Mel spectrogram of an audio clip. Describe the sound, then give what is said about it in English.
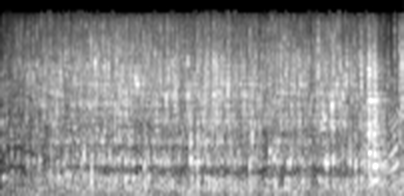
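Water from a pool about a metre by a metre cascades down from bucket to bucket through a series of sieves in a pump-driven flotation tank used by Time Team, a continuous hissing rush with bright spattering, fairly constant in loudness. No one speaks. “that features a big tank of water cascading through a series of sieves and buckets, all attached to a pump”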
